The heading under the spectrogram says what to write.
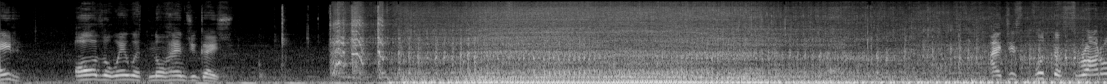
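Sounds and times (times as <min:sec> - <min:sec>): motorcycle engine at steady throttle: 0:03.8 - 0:11.0.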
